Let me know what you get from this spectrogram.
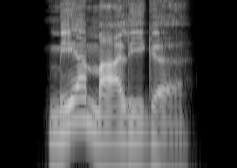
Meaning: inflection of mehrmalig: 1. strong/mixed nominative/accusative feminine singular 2. strong nominative/accusative plural 3. weak nominative all-gender singular
- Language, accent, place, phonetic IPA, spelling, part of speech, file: German, Germany, Berlin, [ˈmeːɐ̯maːlɪɡə], mehrmalige, adjective, De-mehrmalige.ogg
